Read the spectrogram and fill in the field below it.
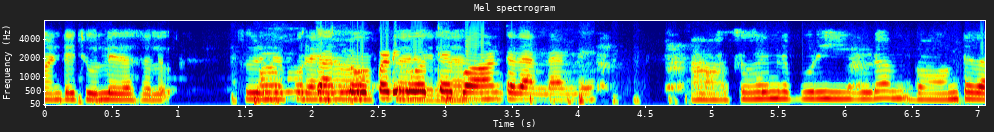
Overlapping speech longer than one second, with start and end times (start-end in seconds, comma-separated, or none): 1.6-3.3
